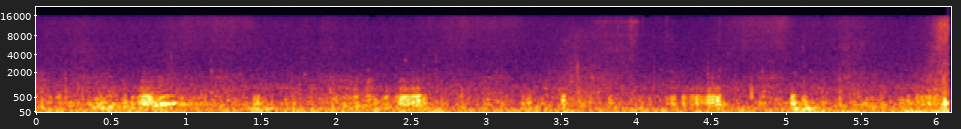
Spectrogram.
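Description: Near silence, with a few faint, brief low sounds.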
